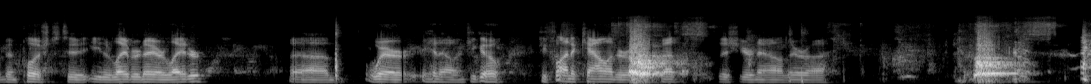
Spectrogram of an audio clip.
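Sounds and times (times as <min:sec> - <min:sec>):
speech: 0:00.0 - 0:02.2, 0:02.9 - 0:10.6
dog barking and yipping: 0:06.3 - 0:07.0, 0:09.7 - 0:10.4.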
